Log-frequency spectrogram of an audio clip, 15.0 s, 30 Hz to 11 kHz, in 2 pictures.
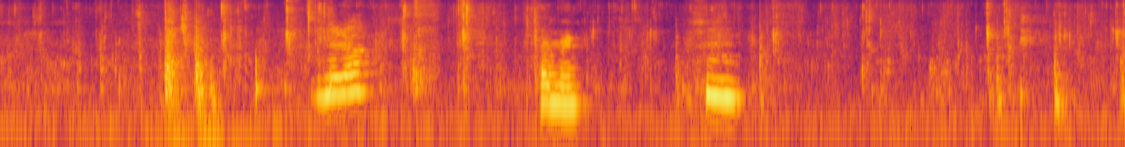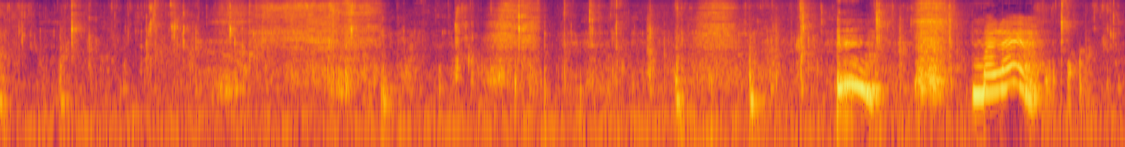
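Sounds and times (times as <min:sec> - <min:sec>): chewing and lip-smacking: 0:00.0 - 0:15.0
wet mouth clicks: 0:04.4 - 0:15.0.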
